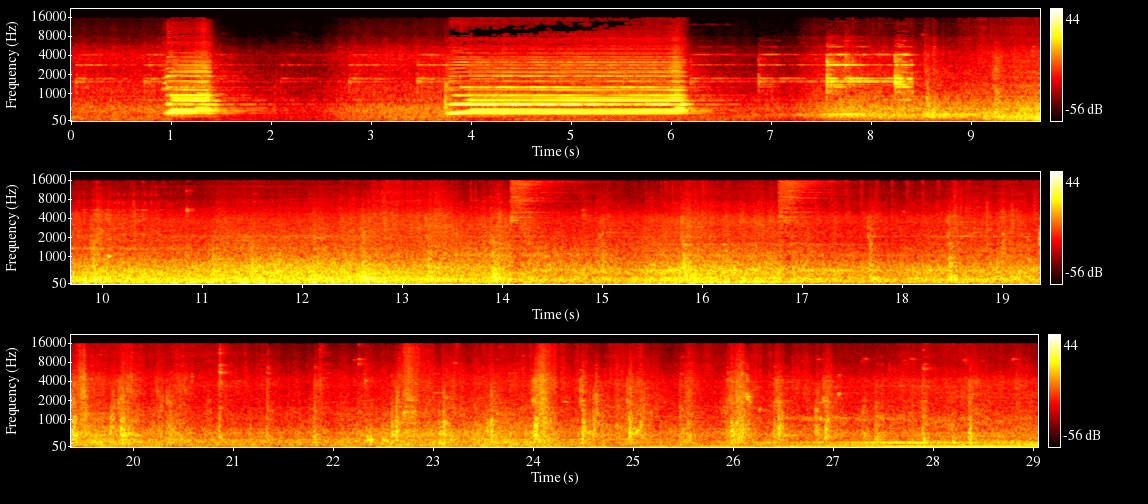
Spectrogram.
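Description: A locomotive horn sounds three times: a short blast, a long one of about two seconds, and another short one. Then the train rolls past close by: a steady rumble with the clack of wheels over rail joints and scattered sharp clicks.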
